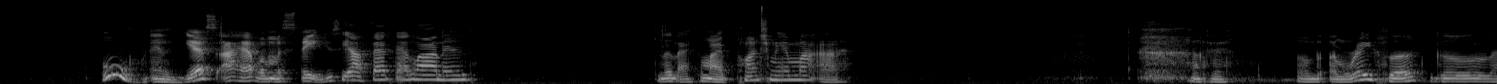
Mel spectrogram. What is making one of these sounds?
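A woman talks calmly and close up, with pauses.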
